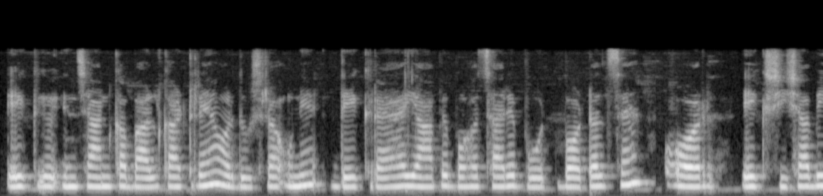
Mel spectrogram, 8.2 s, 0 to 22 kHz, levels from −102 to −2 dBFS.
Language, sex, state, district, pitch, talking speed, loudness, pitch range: Hindi, female, Bihar, East Champaran, 200 Hz, 175 wpm, -17 LUFS, 195-210 Hz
